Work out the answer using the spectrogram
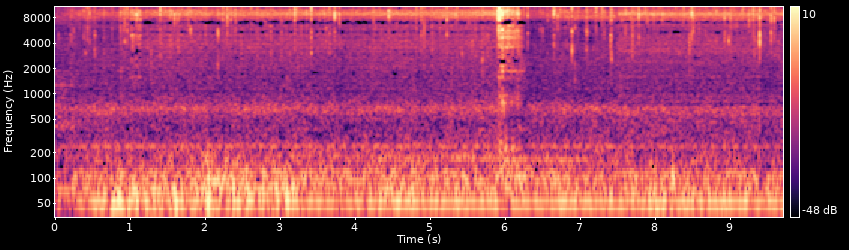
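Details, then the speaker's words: Backyard schedule 40 PVC irrigation system, before fitting an arrestor: rushing water with two sharp bangs as valves snap shut; water hammer on valve closing. "I'm going to cycle the irrigation in my backyard and we'll figure out exactly how bad the hammer is so we know how much correction was achieved with these measures that I'm gonna put in today."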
